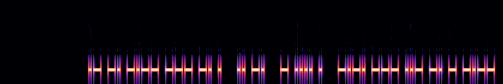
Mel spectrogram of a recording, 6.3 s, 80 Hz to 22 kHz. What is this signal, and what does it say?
Morse code, heard as a keyed tone, about 40 wpm, 700 Hz. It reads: ANYONE IN THE COUNTY
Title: Sentences from Top 1200 Words 40wpm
